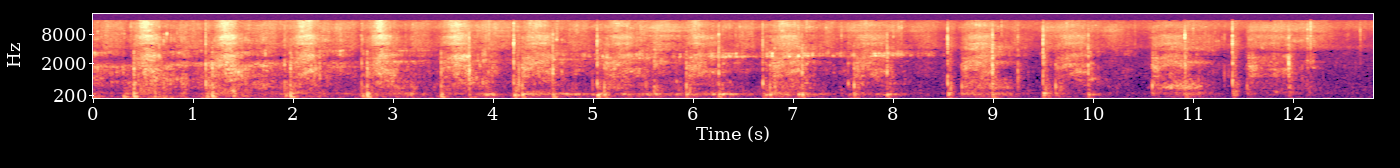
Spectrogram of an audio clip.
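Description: Faint, rhythmic strokes of a Katadyn hand-pump water filter being pumped, about one stroke every three quarters of a second, pushing water through the filter into a bottle.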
